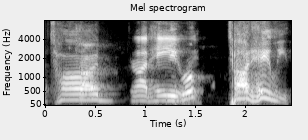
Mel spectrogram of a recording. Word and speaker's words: Todd Haley: He was with Hugh Jackson and Todd Campbell. Am I saying that right? He was former OC from the Steelers. – Mm-hmm. – Todd Haley.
